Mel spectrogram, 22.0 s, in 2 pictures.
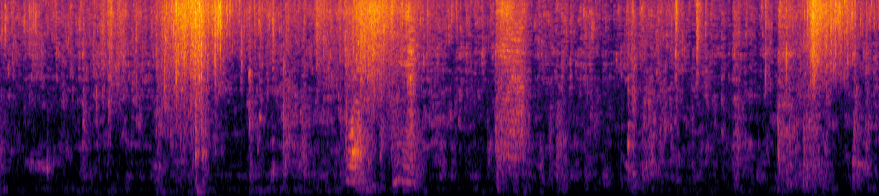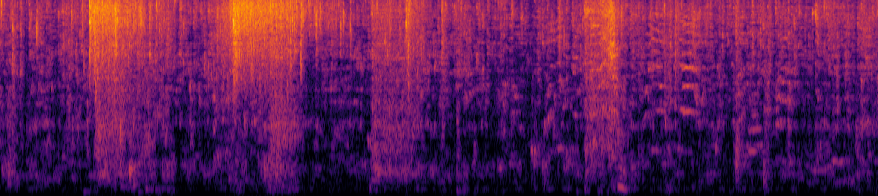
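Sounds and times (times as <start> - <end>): running water: 0.0 - 21.9
water splashing on concrete floor: 1.0 - 5.6, 9.6 - 11.2, 12.0 - 16.8.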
